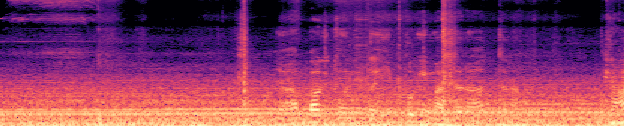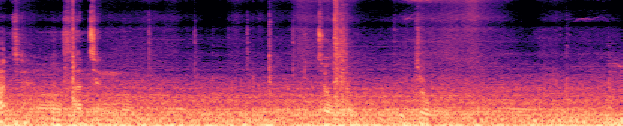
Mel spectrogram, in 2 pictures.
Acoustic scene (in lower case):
car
